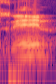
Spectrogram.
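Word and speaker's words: reign: कहते हैं under the रेन of evil रेन का मतलब क्षेत्र इसमें जी साइलेंट रहता है हमेशा आर ई आई जी एन बोला जाता है इसको रेन ऑफ एविल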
